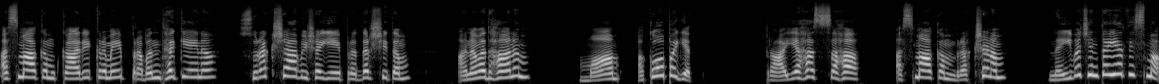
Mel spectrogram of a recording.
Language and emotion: Sanskrit, angry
